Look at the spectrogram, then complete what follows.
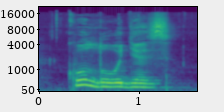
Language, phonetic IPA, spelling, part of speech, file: Ukrainian, [kɔˈɫɔdʲɐzʲ], колодязь, noun, Uk-колодязь.ogg
- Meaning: well (hole sunk in the ground and used as a source of water)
